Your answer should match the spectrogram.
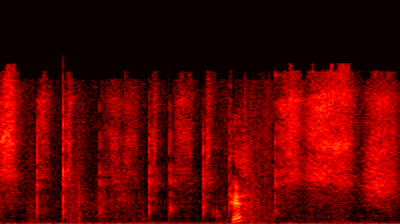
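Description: Chalk writing on a chalkboard: a string of short taps and scratches as symbols are written, with a longer scrape near the end. A brief vocal sound comes about halfway through.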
